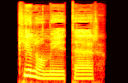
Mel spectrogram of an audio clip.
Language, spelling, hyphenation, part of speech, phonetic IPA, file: Hungarian, kilométer, ki‧lo‧mé‧ter, noun, [ˈkiloːmeːtɛr], Hu-kilométer.ogg
- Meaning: kilometre (UK), kilometer (US)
